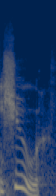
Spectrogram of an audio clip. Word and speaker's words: Hsu: Miss Stephanie Hsu. – Elizabeth Shue's daughter? – No. It's sure actually HSU. – Okay. – But it's pronounced Hsu. Yeah. I had to look it up.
